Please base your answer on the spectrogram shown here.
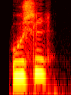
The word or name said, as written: ussel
